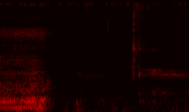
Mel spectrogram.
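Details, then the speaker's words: French bulldog snoring: a single brief, rough, rumbling snore followed by quiet room noise. "D'ailleurs, excusez-moi si depuis tout à l'heure vous entendez des c'est qui d elle ronfle parce qu'un bouldog français ça ronfle et ça fait beaucoup de bruit."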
